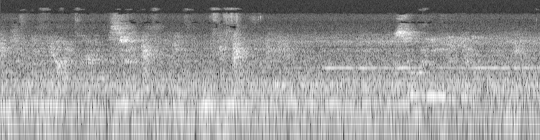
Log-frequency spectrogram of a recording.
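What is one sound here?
A metal tool clicks lightly against a small plastic jar.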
